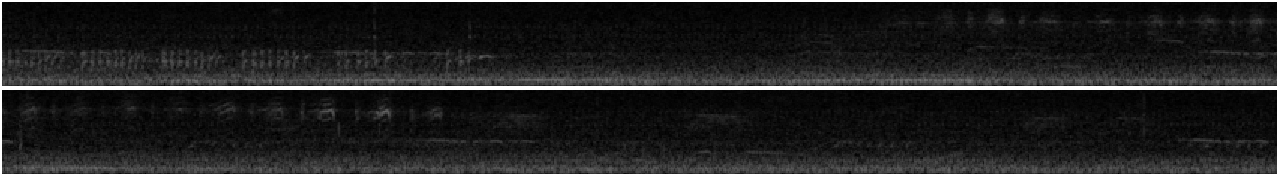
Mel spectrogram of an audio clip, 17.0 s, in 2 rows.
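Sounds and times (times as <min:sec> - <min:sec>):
low outdoor hum: 0:00.0 - 0:17.0
small birds chirping: 0:05.5 - 0:12.2.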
